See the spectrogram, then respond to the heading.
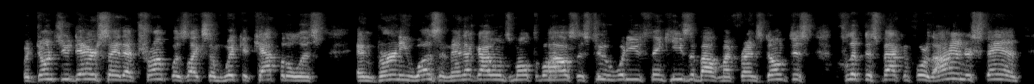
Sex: male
